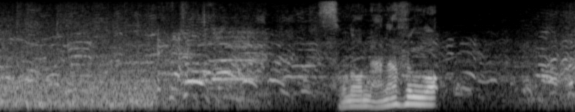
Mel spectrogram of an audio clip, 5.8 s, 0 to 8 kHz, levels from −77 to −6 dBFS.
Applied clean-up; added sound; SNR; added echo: none; none; none; none.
